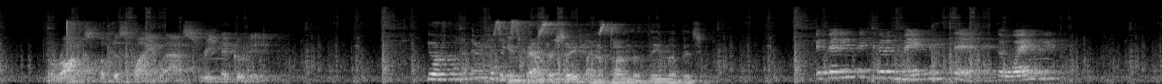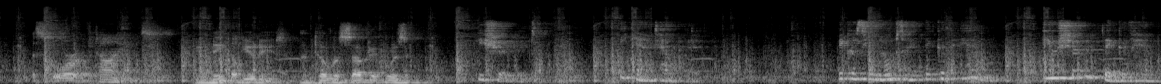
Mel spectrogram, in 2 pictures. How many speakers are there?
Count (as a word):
four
